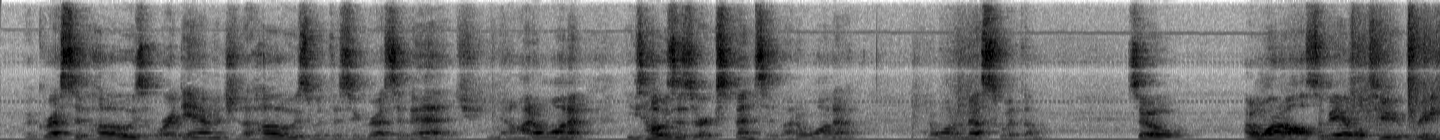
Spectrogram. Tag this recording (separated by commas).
Speech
